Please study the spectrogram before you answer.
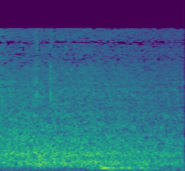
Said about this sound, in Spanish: Estar en la playa. Estás grabando. Arrullándote con el oleaje.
